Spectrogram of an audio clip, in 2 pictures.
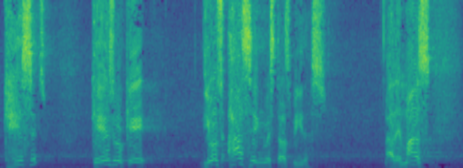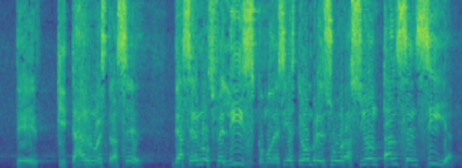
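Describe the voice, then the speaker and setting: A man's voice: high voice, fairly bright tone, a little hiss or hum. A male pastor, preaching a sermon in a conversational storytelling way. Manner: conversational storytelling preaching, acting out quoted voices.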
